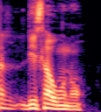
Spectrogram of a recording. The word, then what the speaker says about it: Lisa Ono: 어, 이, 저, 포르투갈 발음으로는 이름이 리자오누라는데요. 리자오누. 우리는 뭐 다 리사 오노.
